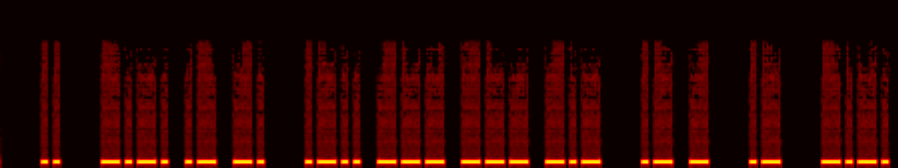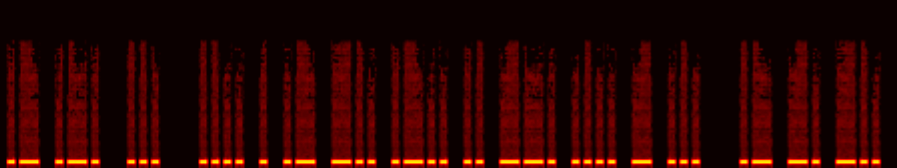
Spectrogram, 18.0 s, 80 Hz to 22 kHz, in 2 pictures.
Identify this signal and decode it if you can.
Morse code, heard as a keyed tone, about 20 wpm, 1000 Hz. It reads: I CAN LOOK AT A CAR S HEADLIGHTS AND
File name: 20wpm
